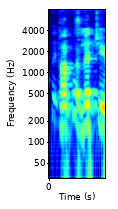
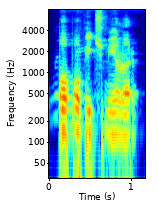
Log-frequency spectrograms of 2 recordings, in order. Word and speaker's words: Popovich Mueller: Papavici Muller. Popovich. I Papavici. checked with him. It's, I checked with the. Popovich Mueller. Okay. Popovich Mueller. It doesn't, you don't make the I noise.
